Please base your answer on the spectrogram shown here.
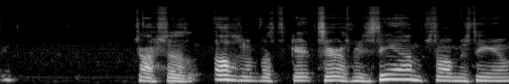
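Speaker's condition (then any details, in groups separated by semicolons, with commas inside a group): Ataxia; may slur speech, may sound drunk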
